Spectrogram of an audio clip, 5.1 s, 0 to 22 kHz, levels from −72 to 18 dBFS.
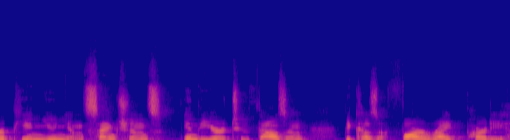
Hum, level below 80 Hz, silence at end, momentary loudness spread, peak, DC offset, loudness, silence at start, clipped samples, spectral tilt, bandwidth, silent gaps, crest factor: none; -66 dBFS; 0 s; 12 LU; -2 dBFS; under 0.1%; -21 LUFS; 0 s; under 0.1%; -4.5 dB/octave; 12.5 kHz; none; 18 dB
